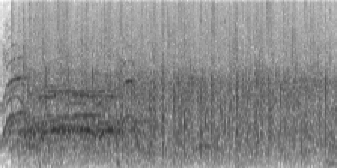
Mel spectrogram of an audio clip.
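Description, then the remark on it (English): A live show audience bursts into loud, sustained applause for people behind the show who are not present, dense clapping with a few whoops and cheers rising in the first couple of seconds before settling into steady clapping. “who are integral to the creation and development of this show who are not here tonight and would love if people could give them a little round of applause.”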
